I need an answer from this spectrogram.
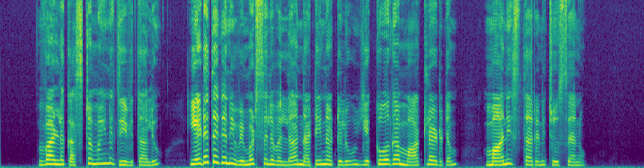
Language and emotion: Telugu, sad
